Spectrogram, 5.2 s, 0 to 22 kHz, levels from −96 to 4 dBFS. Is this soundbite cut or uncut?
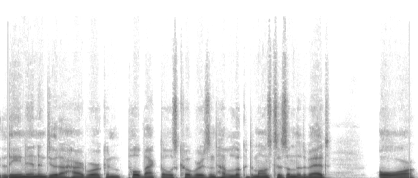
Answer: uncut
